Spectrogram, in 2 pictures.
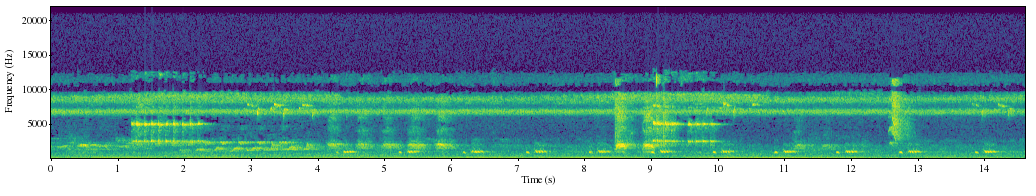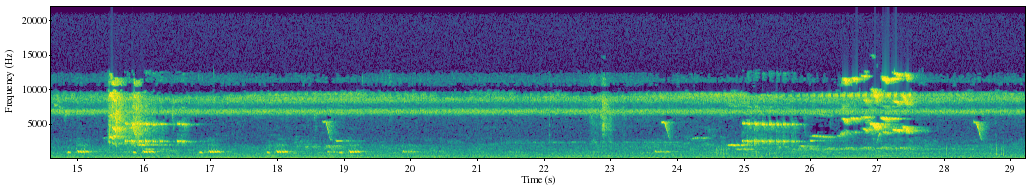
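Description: Wild birds calling: a series of short, evenly spaced notes about two a second through the middle, with other brief calls now and then. A steady high-pitched drone runs underneath.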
